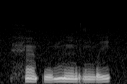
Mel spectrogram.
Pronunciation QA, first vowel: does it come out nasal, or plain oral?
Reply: nasal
